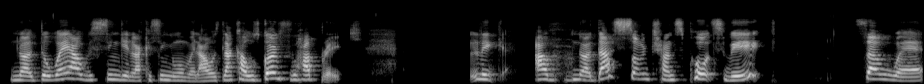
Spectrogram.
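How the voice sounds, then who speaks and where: A woman speaks in an animated, bright and sharp tone at a fairly high pitch, with ordinary pitch variation. Her pace is moderate, broken by long, frequent pauses, against a quiet background. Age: 20s. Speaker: podcast host. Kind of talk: casual chat.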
